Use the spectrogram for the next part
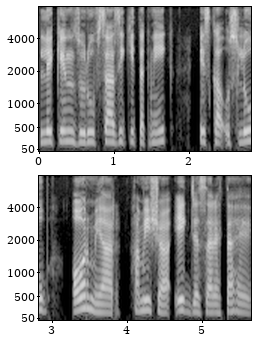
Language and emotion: Urdu, neutral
